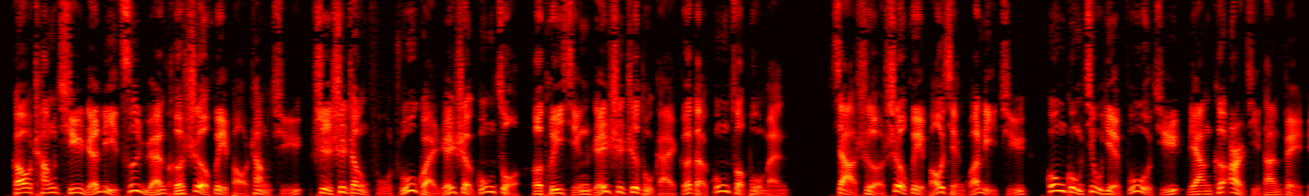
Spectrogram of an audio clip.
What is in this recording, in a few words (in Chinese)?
男-政府建设; 高昌区人力资源和社会保障局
